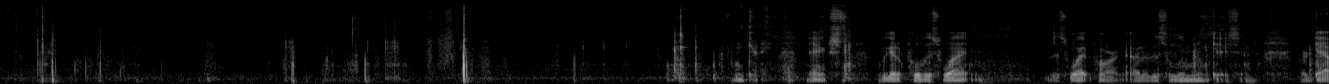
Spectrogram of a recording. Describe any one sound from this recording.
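A plastic connector clicks and taps as it is handled.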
